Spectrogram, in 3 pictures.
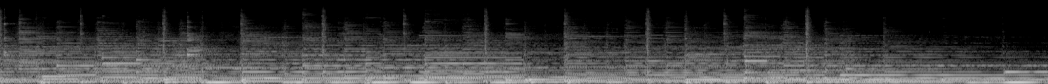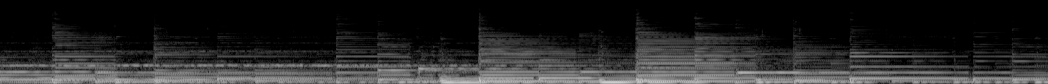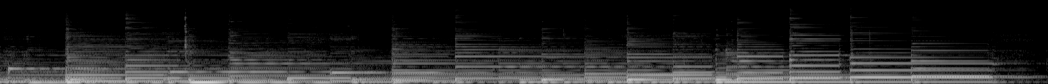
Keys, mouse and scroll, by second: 0.3-6.8 ctrl+drag, 6.8 middle click, 7.1 click, 7.2 middle click, 7.8-8.9 ctrl+drag, 8.9 middle click, 9.6 click, 9.7 middle click, 10.3-11.6 drag, 11.6 middle click, 12.1 click, 12.2 middle click, 12.9-13.7 ctrl+drag, 13.7-15.7 middle drag, 15.7 ctrl+click, 16.6-18.5 middle drag, 18.5-23.3 drag, 23.3 middle click, 23.9-25.1 ctrl+drag, 25.1-27.3 middle drag, 27.3 click, 27.3-28.4 middle drag, 28.4-30.5 drag, 30.5 middle click, 30.9 click, 31.0-31.4 middle drag.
